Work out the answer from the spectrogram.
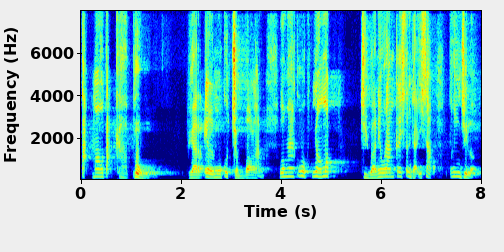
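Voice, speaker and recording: Brash young sorcery student, as a preacher puts him on, eager, Javanese accent, lively pitch, long reverb. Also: male voice, measured pace. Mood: boastful, pleading.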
